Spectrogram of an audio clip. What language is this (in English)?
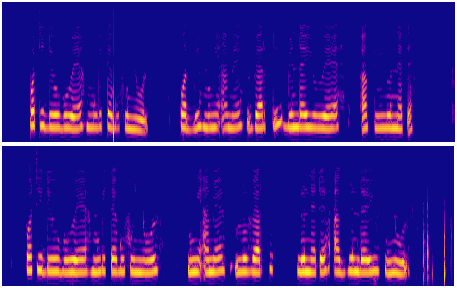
Wolof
